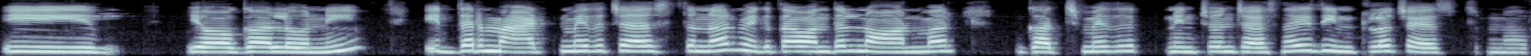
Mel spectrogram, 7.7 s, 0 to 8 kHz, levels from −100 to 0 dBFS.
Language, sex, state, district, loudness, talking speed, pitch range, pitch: Telugu, female, Andhra Pradesh, Visakhapatnam, -14 LUFS, 135 wpm, 240-280 Hz, 260 Hz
